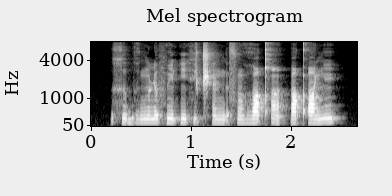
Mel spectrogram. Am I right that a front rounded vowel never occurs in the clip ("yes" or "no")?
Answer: no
